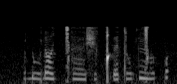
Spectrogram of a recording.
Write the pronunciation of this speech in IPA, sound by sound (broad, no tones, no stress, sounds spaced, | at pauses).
ɗ ṳ ɗ ʌ i̯ ǀʰ ɛ̤ ʃ ə̤ ǃʼ ɪ t o̤ p ŋ͡ǀ ə̤ p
